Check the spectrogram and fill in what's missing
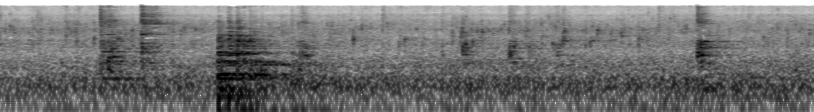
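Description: Sliced onion rings and garlic fry in hot oil in a pan, a steady sizzle broken by louder bursts as the pieces are stirred and tossed.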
